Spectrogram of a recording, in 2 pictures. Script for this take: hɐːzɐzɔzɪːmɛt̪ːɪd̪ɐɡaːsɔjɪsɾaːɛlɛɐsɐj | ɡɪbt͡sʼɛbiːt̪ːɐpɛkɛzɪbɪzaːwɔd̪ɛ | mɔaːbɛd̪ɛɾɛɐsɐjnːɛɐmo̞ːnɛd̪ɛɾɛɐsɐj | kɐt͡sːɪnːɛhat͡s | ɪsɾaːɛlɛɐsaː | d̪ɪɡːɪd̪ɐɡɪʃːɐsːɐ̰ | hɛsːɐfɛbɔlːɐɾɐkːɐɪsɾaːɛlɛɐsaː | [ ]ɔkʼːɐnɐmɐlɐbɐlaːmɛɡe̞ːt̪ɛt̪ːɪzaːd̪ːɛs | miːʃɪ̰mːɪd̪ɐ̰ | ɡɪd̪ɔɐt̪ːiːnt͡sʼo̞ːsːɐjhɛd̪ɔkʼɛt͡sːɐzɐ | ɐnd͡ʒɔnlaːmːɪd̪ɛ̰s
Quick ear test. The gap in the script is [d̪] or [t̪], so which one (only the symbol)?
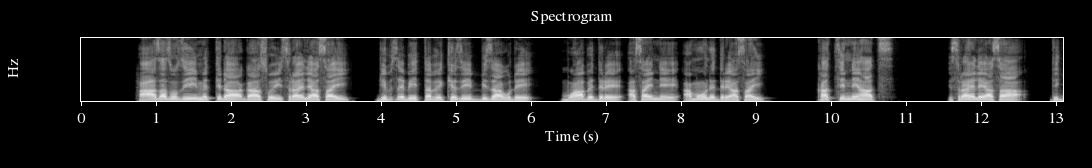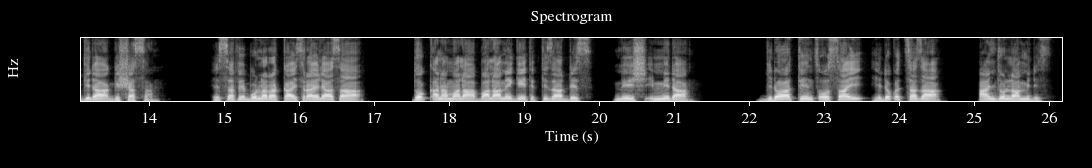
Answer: d̪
